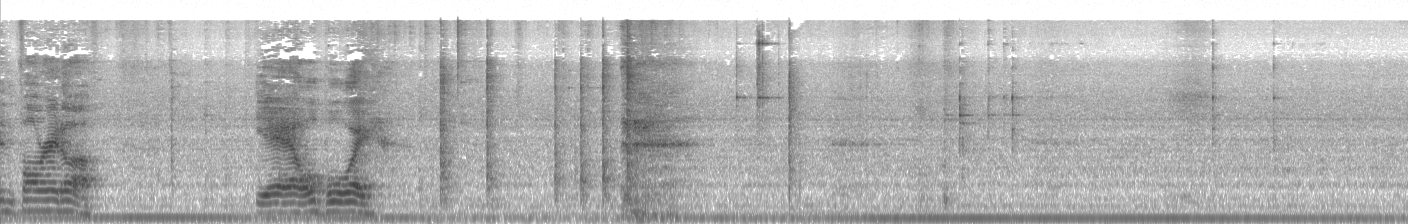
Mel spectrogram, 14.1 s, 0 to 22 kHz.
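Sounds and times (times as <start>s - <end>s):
low hum: 6.2s - 14.0s
metallic clinks of tools: 7.3s - 8.0s.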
